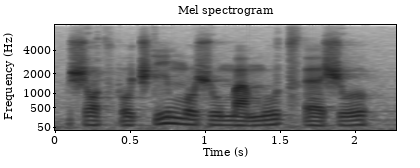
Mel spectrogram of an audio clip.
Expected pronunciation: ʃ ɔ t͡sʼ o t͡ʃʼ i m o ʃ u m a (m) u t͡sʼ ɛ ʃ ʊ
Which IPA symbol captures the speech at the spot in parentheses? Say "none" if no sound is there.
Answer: m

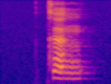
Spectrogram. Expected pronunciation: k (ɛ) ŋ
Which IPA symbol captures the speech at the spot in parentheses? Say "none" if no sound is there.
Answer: ɛ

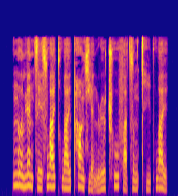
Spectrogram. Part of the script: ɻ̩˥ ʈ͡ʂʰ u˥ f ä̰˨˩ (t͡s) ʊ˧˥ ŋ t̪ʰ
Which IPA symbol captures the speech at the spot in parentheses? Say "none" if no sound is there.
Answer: t͡s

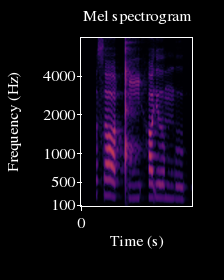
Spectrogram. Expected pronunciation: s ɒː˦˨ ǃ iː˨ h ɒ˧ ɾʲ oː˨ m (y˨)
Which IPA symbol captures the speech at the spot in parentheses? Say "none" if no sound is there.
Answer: u˨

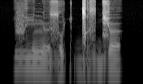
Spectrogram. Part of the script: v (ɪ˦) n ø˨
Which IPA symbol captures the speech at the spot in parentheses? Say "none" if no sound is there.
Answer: i˦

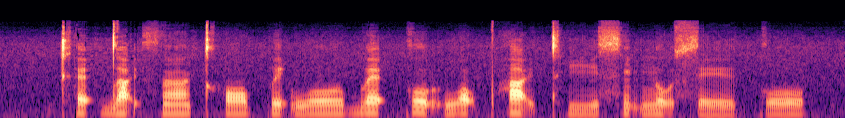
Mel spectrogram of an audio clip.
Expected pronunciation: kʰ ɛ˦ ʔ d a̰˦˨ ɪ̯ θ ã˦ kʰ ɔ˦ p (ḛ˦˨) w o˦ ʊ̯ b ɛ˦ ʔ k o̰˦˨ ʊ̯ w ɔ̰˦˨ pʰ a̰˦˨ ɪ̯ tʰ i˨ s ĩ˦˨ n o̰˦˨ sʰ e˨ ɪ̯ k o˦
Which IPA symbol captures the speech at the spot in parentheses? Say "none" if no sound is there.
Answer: ḛ˦˨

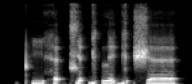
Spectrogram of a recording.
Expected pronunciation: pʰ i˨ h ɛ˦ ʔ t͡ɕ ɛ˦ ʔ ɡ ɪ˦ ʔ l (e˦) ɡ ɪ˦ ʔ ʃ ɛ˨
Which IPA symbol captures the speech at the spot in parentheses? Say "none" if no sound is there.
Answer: ḛ˦˨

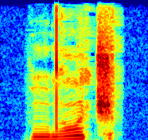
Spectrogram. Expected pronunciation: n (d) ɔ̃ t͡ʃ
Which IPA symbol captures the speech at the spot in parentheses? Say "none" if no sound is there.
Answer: d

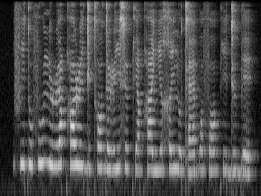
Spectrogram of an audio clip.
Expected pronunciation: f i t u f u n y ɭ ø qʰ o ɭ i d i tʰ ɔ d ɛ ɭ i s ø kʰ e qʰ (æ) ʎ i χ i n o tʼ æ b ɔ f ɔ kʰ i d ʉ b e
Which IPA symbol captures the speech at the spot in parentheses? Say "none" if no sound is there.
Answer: ɛ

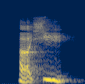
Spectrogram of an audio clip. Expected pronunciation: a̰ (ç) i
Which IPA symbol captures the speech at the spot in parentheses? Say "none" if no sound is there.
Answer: ç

